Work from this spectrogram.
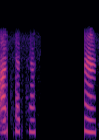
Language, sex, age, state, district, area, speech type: Bengali, female, 30-45, West Bengal, Nadia, rural, conversation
